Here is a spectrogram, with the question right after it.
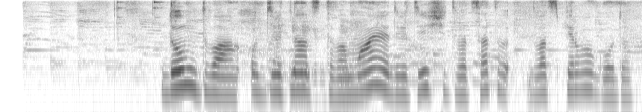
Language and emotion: Russian, neutral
